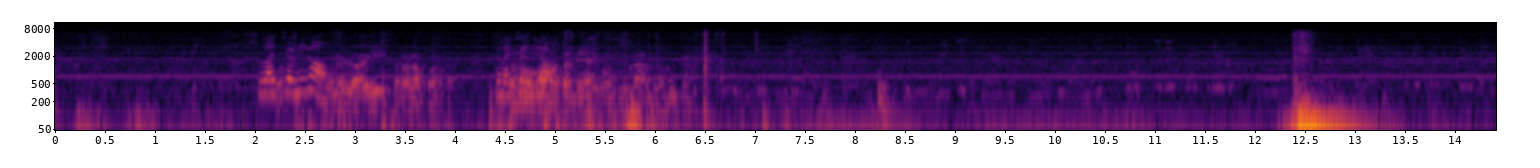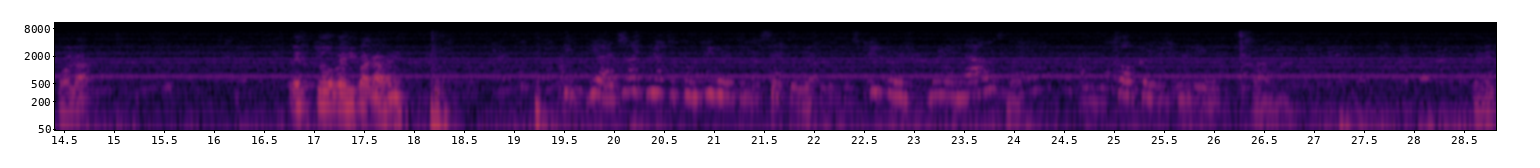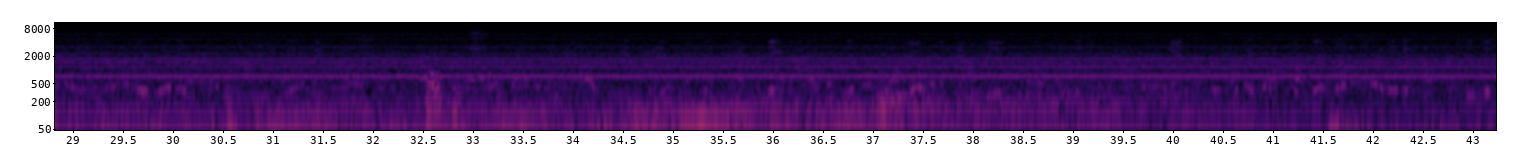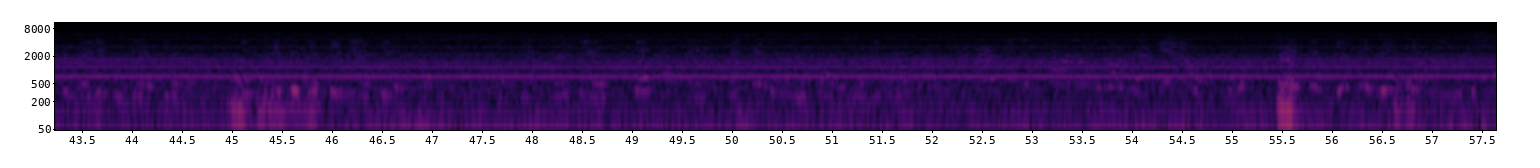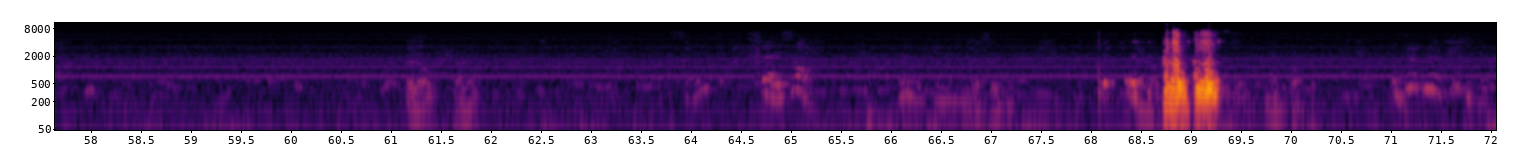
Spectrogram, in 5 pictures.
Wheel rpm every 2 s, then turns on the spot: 0, 0, 0, 0, 0, 0, 0, 0, 0, 0, 0, 0, 0, 0, 0, 0, 0, 0, 0, 0, 0, 0, 0, 0, 0, 0, 0, 0, 0, 0, 0, 0, 0, 0, 0, 0.
none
